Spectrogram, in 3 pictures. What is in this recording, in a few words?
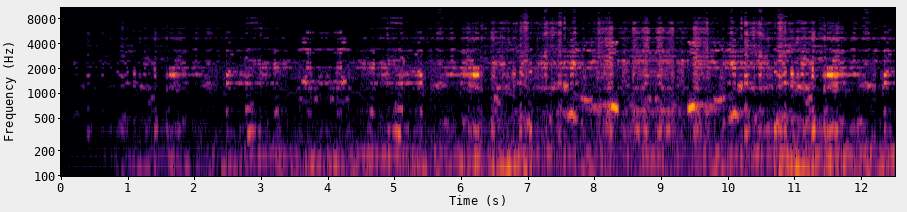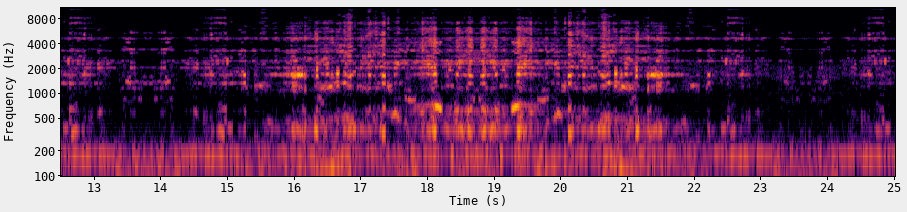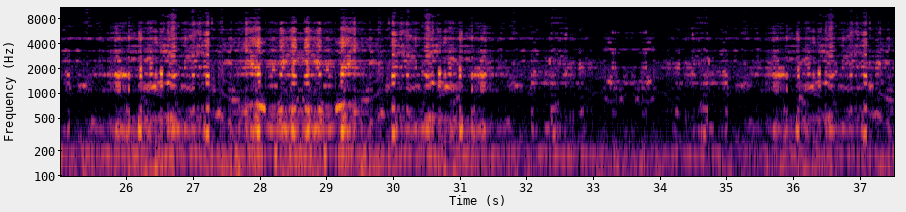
ducks down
